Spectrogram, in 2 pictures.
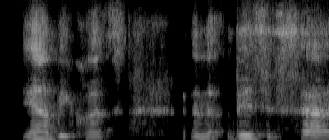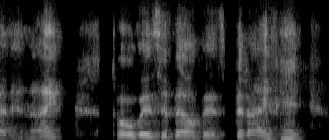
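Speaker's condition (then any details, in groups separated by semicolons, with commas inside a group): Cerebral palsy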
